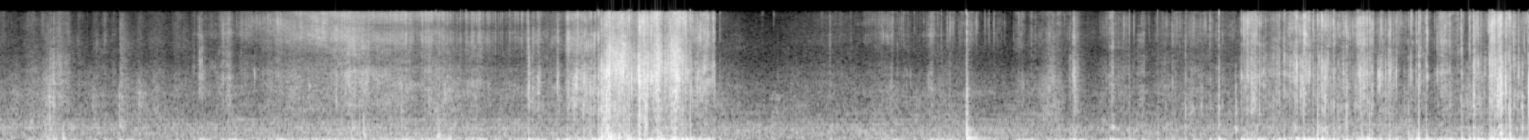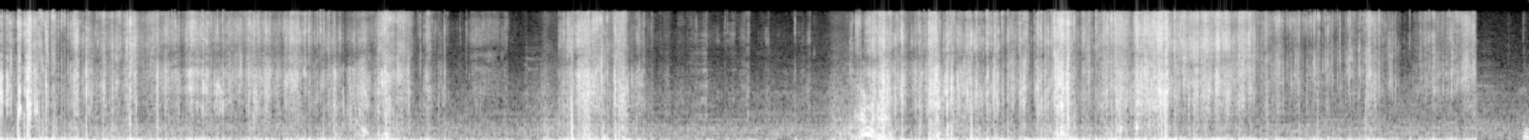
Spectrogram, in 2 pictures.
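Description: Protective plastic film being peeled off clear acrylic guitar body pieces and crumpled up, a crackly rustle and tearing that comes in repeated bursts, the loudest about six seconds in and through the second half.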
